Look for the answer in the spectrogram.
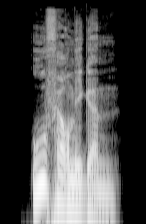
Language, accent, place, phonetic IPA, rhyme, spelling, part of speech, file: German, Germany, Berlin, [ˈuːˌfœʁmɪɡəm], -uːfœʁmɪɡəm, U-förmigem, adjective, De-U-förmigem.ogg
- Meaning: strong dative masculine/neuter singular of U-förmig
